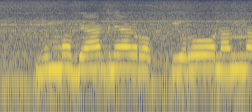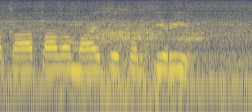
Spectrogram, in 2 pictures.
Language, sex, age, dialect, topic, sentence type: Kannada, male, 46-50, Dharwad Kannada, banking, question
